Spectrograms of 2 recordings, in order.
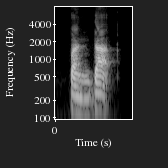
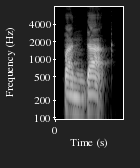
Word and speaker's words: pandak: The opposite of tangkad is pandak. Pandak. Pandak. Pandak is spelled as P-A-N-D-A-K.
